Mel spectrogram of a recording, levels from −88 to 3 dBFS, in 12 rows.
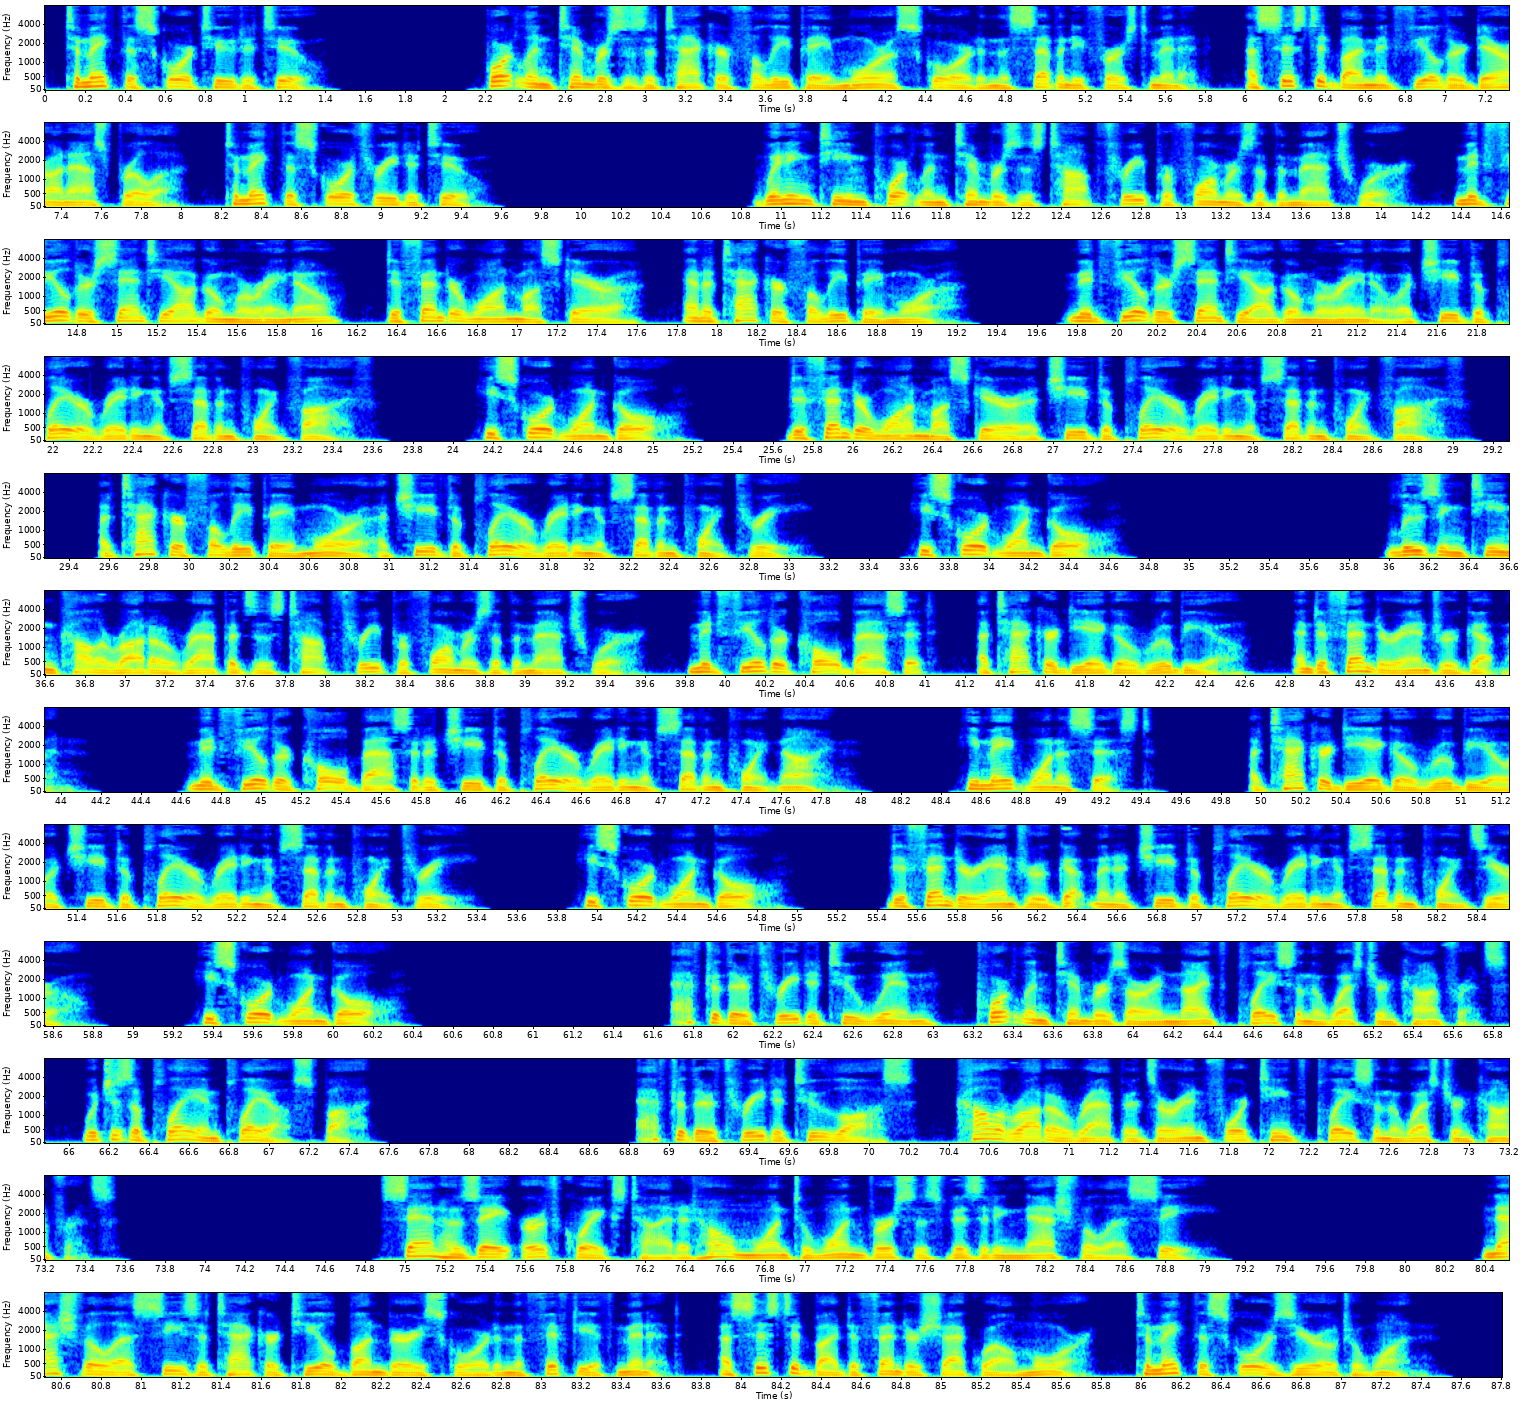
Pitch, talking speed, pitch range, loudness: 100 Hz, 140 wpm, 90-115 Hz, -25 LUFS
